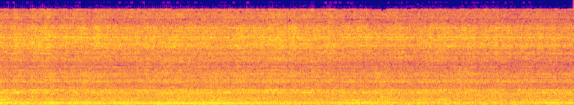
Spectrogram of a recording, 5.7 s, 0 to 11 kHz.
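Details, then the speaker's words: Oxygen bottle nearing 500–600 psi from the 600 psi cascade cylinder: steady hiss through the line easing as pressures equalize and flow slows; valve opened a bit more to finish before shutting off at 600. "So I can hear it slowing down. At this point, I usually open up the bottle a little bit more to make sure I got all of it."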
